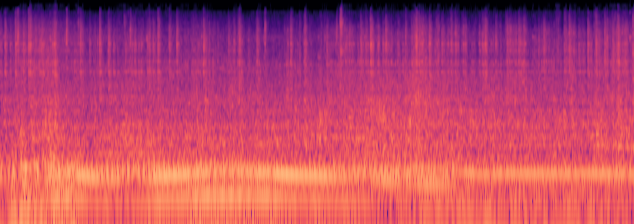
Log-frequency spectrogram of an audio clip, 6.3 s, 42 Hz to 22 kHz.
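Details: 1950 Buick Straight Eight in a chopped lead-sled rat rod, idling low and uneven with a lumpy, wavering beat; rough running, cause not confirmed. Timing was later bumped back, and the owner suspects plugs and wires possibly about five years old.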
